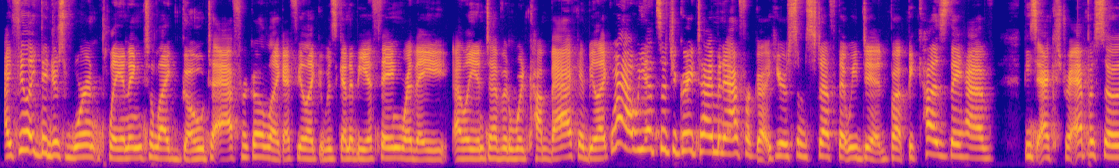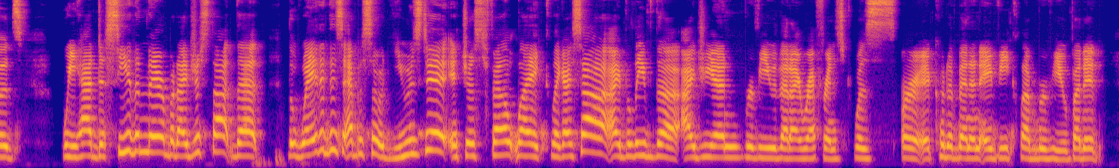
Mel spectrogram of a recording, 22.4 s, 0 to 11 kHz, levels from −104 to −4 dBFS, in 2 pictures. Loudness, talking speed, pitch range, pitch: -21 LUFS, 270 wpm, 200-255 Hz, 225 Hz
